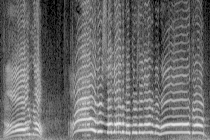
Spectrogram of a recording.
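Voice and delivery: very high, loud shrieks; frantic high-pitched gamer panic; panicked screaming. Real, not acted. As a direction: scream as if being swarmed. Swarmed by enemies.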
